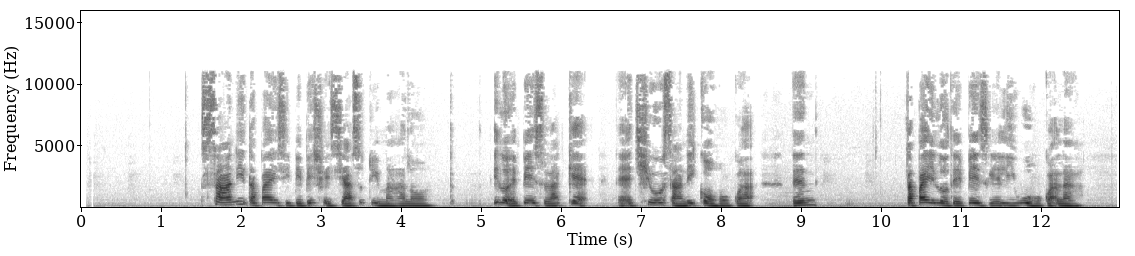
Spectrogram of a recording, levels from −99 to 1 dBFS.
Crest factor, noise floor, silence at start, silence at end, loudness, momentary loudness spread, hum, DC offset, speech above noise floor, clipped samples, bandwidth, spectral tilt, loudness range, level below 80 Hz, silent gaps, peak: 24 dB; -62 dBFS; 1.5 s; 0.45 s; -24 LUFS; 9 LU; none; under 0.1%; 39 dB; under 0.1%; 11.5 kHz; -6.5 dB/octave; 3 LU; -66 dBFS; none; -2 dBFS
